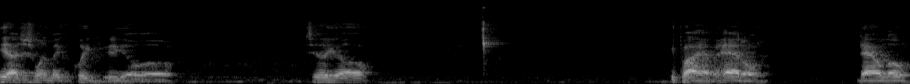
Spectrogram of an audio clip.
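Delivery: deep, low voice in deepest register. Describing how Michael Jordan talks, the speaker acts him out: Michael Jordan impression. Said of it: "got that deep voice".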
